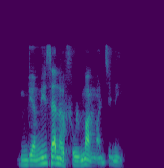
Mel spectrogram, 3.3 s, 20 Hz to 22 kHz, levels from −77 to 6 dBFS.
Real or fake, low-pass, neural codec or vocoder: fake; 7.2 kHz; codec, 16 kHz, 1 kbps, X-Codec, HuBERT features, trained on general audio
